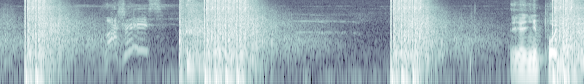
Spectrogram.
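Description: Bursts of rifle fire crack loudly and echo.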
